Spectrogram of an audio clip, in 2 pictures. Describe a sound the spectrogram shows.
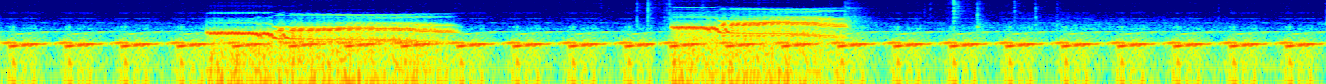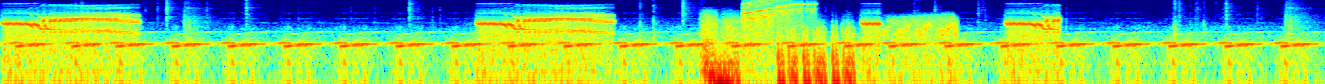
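A giant creature in a video game screeches in bursts.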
